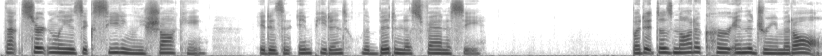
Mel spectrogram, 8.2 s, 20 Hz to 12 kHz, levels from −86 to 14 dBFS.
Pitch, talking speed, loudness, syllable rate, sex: 220 Hz, 145 wpm, -18 LUFS, 5.8 syllables/s, female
